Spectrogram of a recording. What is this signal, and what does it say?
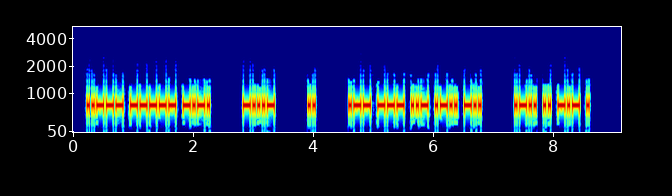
Morse code, heard as a keyed tone, about 30 wpm, 700 Hz. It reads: 20C <BT> I WOULD LIKE
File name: UK MASTER QSOs TRAINING / 30WPM / UK MASTER QSOs 0015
